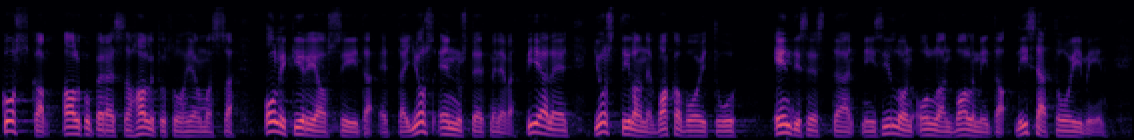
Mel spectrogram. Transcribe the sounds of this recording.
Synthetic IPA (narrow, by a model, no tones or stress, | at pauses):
ko̞skɑɑlkupeɾʔæisesːæɦɑlːit̪uso̞hjelmɑsːɑ̰ | olikirjɑussiːt̪æ̰ʔe̞t̪ːæjose̞nːust̪e̞ːt̪meneʋæ̰t̪̚piæleːnjost̪ilɑnːeʋʋɑkɑʋo̞jt̪uː | ʔent̪isest̪æːnniːnsilːo̞inʔolːɑːnʋɑlmiːt̪ɑ̰lisæt̪o̞jmḭːn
